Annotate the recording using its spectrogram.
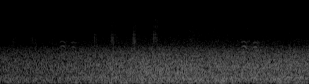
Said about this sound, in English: You hear that? That was it. The cacophony of bird.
